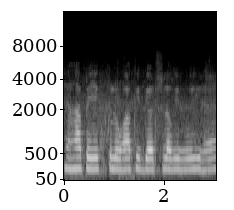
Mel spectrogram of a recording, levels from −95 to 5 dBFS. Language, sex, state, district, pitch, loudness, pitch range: Hindi, female, Bihar, Araria, 200 Hz, -24 LUFS, 195-205 Hz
